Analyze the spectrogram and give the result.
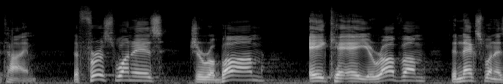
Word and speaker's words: Jeroboam: So I think in the English it's pronounced Jeroboam, Ahab, and Manasseh. However, it's Yeravam, Achav, and Manasseh in the Hebrew.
